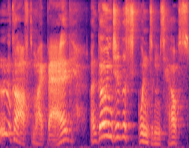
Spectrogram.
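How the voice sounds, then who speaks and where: A man puts on a character voice with an extremely high pitch, speaking at a fairly slow pace. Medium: read story. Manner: overly polite, smooth.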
